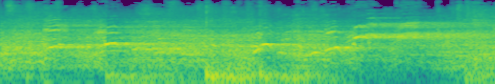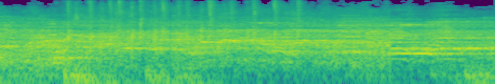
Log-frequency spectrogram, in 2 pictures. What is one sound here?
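Young players chatter and call out in an echoing hall.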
